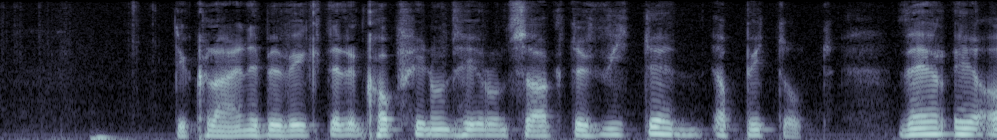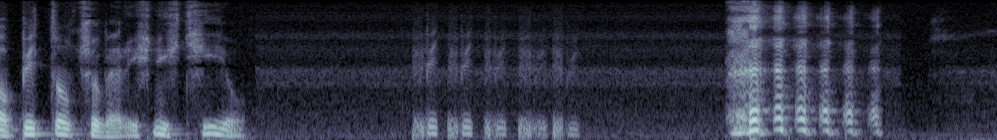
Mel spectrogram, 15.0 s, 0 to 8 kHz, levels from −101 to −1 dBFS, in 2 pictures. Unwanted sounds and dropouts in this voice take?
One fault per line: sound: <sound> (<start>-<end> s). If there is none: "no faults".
sound: laugh (10.6-11.8 s)
sound: laugh (12.9-14.1 s)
